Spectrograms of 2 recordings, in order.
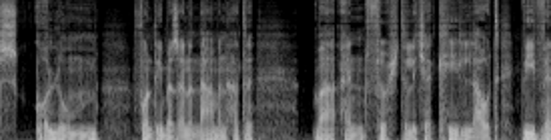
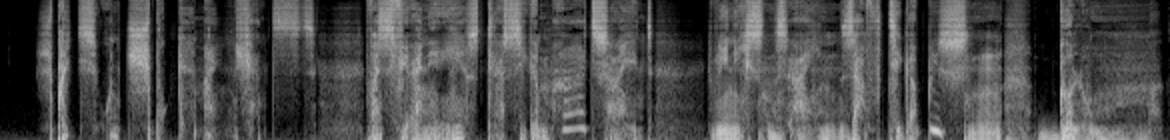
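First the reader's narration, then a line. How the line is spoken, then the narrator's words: Hissing whisper. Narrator (German): Gollum flüsterte zischelnd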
